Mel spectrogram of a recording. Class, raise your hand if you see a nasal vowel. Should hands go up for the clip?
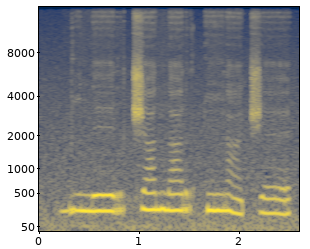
yes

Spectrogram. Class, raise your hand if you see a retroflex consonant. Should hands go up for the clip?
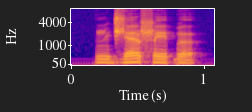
yes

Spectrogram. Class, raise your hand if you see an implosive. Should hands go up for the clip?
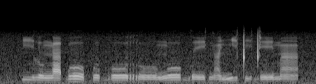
yes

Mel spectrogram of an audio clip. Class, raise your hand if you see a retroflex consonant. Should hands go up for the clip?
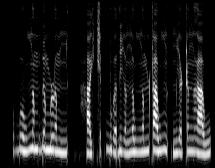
yes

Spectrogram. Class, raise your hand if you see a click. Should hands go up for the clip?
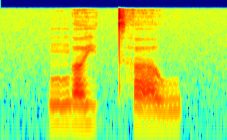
no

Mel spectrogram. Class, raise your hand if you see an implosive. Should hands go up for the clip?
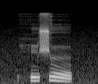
no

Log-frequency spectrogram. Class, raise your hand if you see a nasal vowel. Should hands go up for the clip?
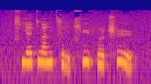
no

